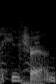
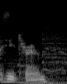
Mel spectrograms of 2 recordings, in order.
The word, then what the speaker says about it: Heatran: shadow ball now yeah it's heat ran not heat tran i mean that makes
